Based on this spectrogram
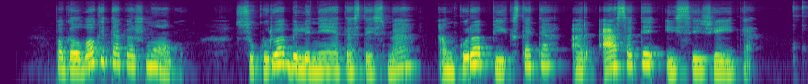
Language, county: Lithuanian, Panevėžys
